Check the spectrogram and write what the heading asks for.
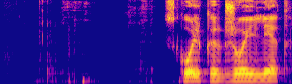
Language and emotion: Russian, neutral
